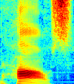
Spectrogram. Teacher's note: Since this is an open vowel, a glide to /ʊ/ would necessitate a large movement, and the tongue often does not reach the /ʊ/ position. There is only slight lip-rounding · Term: Ow sound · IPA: /haʊs/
